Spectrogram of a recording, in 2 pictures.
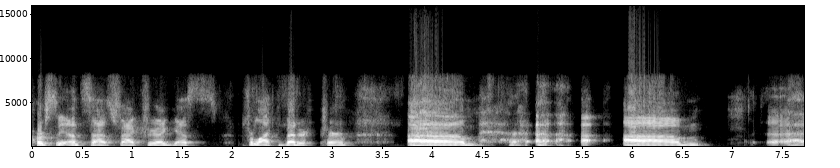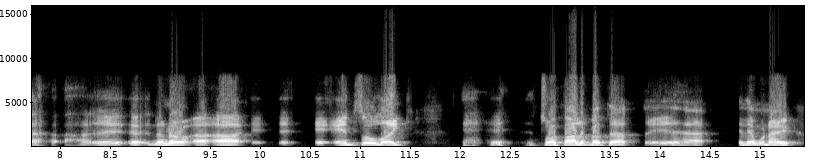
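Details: Adult who stutters, speaking conversationally; stuttering.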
